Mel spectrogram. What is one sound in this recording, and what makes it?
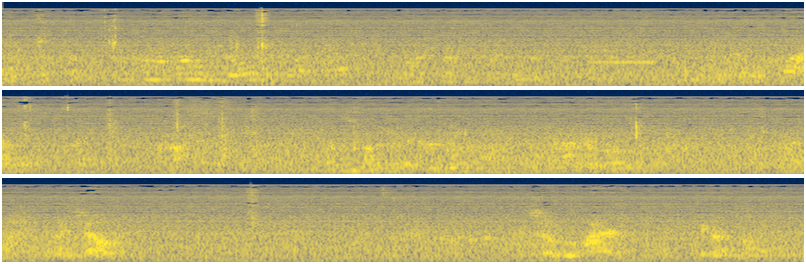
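A young man talks quietly and casually close by.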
